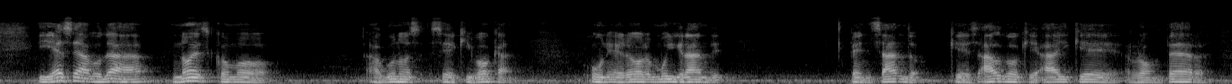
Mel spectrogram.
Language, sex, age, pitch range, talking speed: English, male, 60-79, 105-135 Hz, 100 wpm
